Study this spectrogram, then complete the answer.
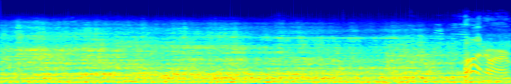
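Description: Airliner engines roar during a go-around at DFW Airport, a dense, steady, loud rumble sustained throughout, with a brief voice near the end.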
